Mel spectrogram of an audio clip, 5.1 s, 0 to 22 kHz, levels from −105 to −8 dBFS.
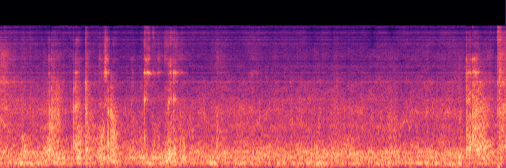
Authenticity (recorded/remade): remade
